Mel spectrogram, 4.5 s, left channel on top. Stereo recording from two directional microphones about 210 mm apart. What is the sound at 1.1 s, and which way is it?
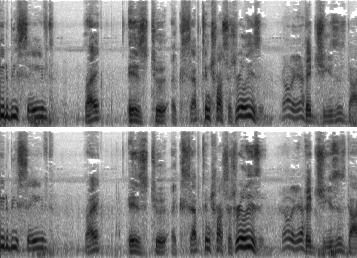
Speech, 55° left (ahead or behind).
